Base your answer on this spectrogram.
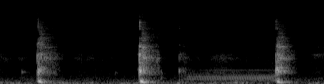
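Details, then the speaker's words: Adult with spinal cord injury, about a week after COVID infection, demonstrating their normal cough, which cannot clear throat mucus: three short, soft, low-force coughs in a quiet room; weak cough. "I can't cough up all the mucus that I have in my throat and U this thing helps me do it I'll show you how my normal cough is about this"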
